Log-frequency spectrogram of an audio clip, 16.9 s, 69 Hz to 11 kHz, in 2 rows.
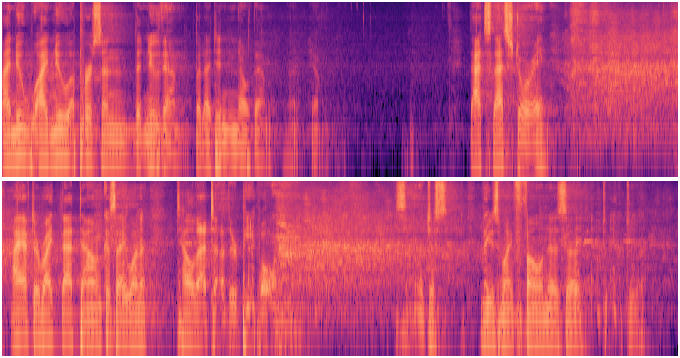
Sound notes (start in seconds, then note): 7.2 all laugh; 12.0 audience laugh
